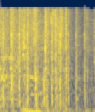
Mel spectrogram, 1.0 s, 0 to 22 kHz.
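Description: Rapid automatic gunfire in the Call of Duty WW2 video game, Kill Confirmed on the Shipment map, a dense burst of close, loud shots in quick rhythm.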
